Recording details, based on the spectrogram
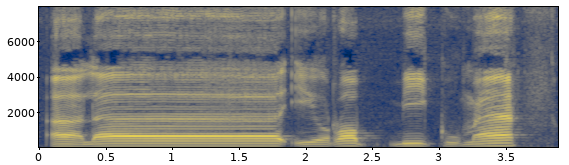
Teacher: Huruf ra memiliki harokat fathah nih baris di atas, maka huruf ra dibaca tafkhim, dibaca tebal, sehingga dengan cara menaikkan pangkal lidah kita ketika kita mengucapkannya. Rabbikuma, ma dibaca panjang mad tabi'i.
